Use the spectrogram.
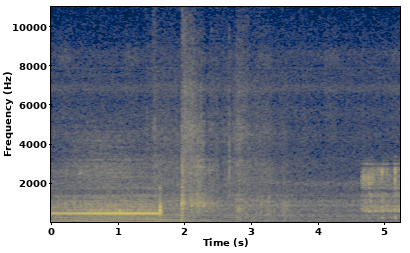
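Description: An outgoing phone call rings through the hands-free system of a 2009 Ford Fusion hybrid. A steady tone holds for about a second and a half, cuts off with a click, then the line goes quiet before a soft burst of noise. No one speaks.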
